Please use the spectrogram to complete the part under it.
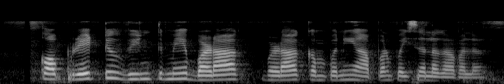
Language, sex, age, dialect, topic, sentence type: Bhojpuri, female, 18-24, Western, banking, statement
